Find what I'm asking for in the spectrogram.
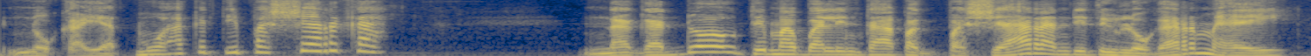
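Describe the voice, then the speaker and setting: A man's voice: a little high, huge pitch swings, measured pace, pushed and bright, dry recording, exaggerated voice. A man with a Filipino accent playing a teasing, folksy older village uncle in a radio drama. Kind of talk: Ilocano radio drama acting.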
